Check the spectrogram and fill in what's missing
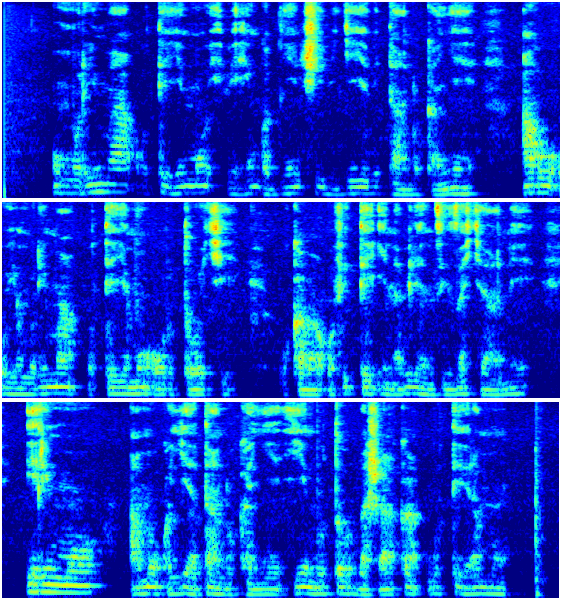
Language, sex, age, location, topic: Kinyarwanda, female, 36-49, Nyagatare, agriculture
